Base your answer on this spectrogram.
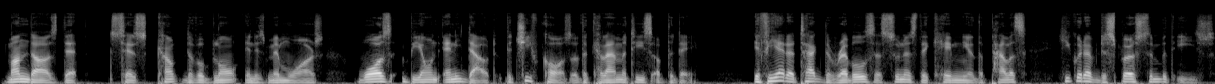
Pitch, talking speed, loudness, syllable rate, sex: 100 Hz, 210 wpm, -20 LUFS, 5.6 syllables/s, male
